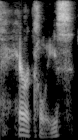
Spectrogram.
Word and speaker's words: Heracles: The actual myth of Hercules otherwise accurately pronounced Heracles was not the child of Zeus and Hera.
